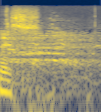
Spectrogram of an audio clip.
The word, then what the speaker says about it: Panis: How do you say Panis? His last name? Panis.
